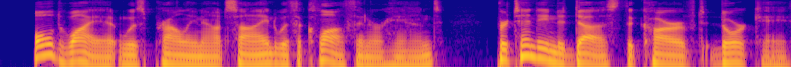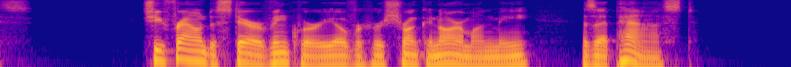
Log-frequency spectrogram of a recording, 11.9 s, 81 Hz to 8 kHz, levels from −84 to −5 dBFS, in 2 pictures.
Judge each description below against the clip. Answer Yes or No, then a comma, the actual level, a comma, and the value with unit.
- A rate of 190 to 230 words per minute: No, average, 165 wpm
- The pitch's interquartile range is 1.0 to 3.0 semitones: No, average, 3.9 semitones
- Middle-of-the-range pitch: No, very low, 95 Hz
